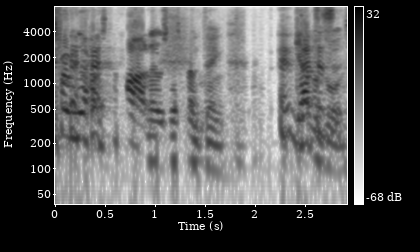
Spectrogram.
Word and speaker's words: gabagool: Gabagool, Sicilian pronunciation for the spicy deli ham capicola.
